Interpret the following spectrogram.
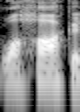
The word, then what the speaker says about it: Oaxaca: It's Oaxaca cheese. It's Oaxaca cheese. Okay. Okay. Loiso, how dare you? Okay. Anyway, so this is clearly Mexico. Oaxaca cheese.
